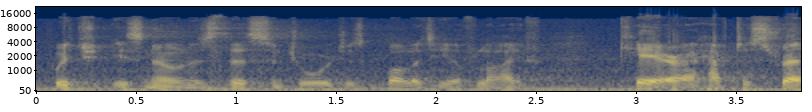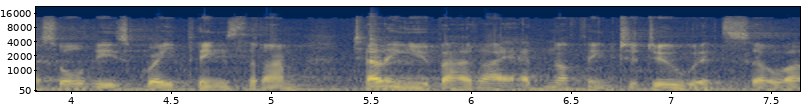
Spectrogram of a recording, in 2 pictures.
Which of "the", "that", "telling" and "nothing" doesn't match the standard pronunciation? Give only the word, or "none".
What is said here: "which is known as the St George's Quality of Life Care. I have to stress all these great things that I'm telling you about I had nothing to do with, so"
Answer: none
